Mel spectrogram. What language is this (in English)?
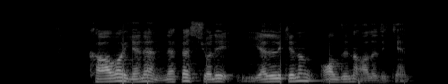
Uyghur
